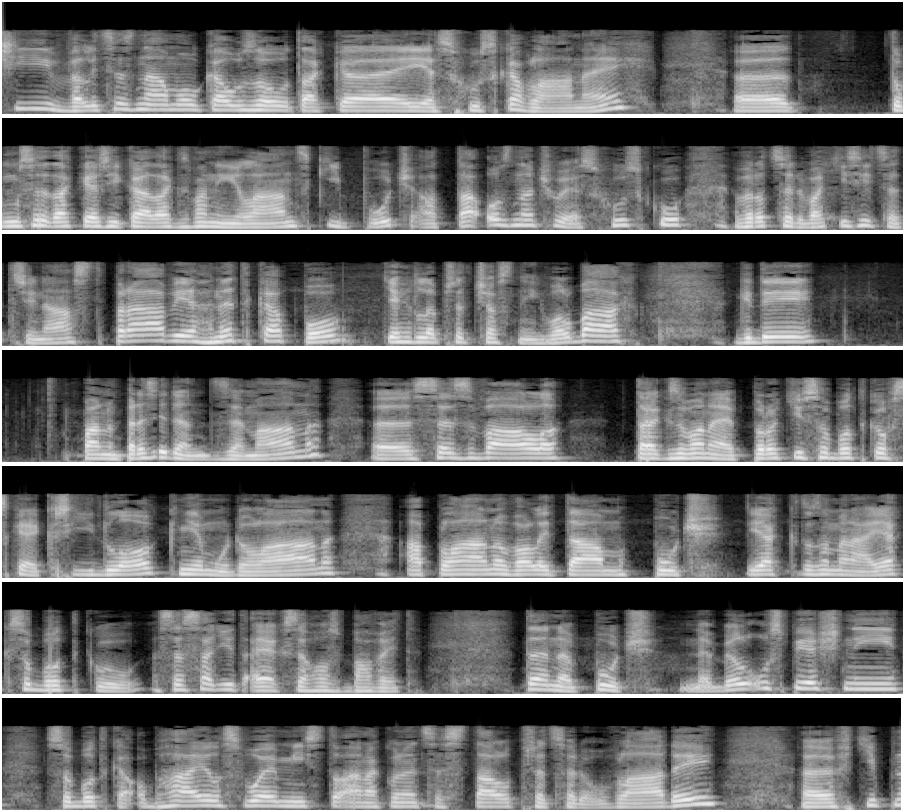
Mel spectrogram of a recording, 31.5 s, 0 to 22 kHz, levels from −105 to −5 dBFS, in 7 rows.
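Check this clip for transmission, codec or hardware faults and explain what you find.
Two faults are audible: a codec coloration throughout the speech, and one brief dropout.

Throughout, the voice sounds rough and grainy, with noise between harmonics. This is likely low-delay AAC compression (AAC-ELD), which codes each frame with a low-delay window, here at a low bitrate around 32 kbps.

From 14.27 to 14.31 s, the sound fades into a brief dip. This is AAC frame loss with muting: one lost frame's spectrum was zeroed, and overlapping windows smoothed the edges.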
